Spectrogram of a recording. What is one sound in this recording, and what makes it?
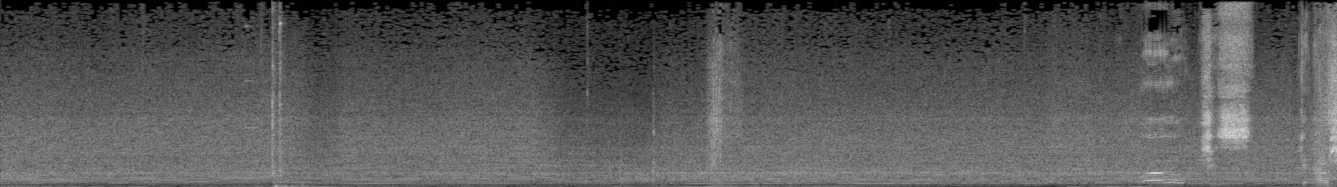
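A racing car engine roars steadily, shifting pitch as it speeds up and slows.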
